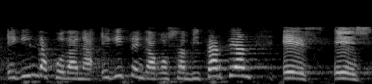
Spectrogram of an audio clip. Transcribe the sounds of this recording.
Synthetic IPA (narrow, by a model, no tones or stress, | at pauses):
e̞ɣind̪ako̞ðanaʔe̞ɣit̪e̞ŋɡaɣ̞o̞sambit̪aɾt̪e̞aneses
